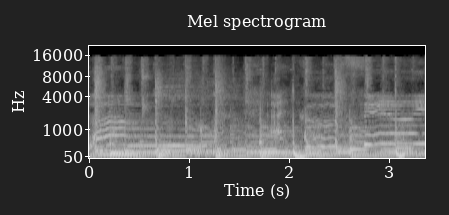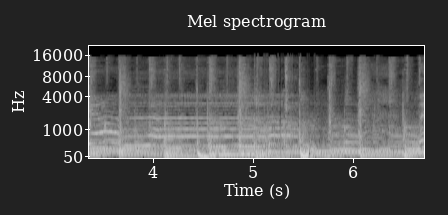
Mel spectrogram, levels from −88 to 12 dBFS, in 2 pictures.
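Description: From 5.02 to 5.62 s, processor overload crackle: the processor misses many short buffer deadlines in a row, leaving about 20 tiny silent gaps that sound like a gritty crackling burst.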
